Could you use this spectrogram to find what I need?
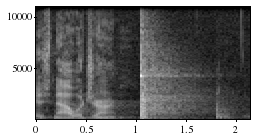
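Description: A gavel strikes the desk once with a sharp knock.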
